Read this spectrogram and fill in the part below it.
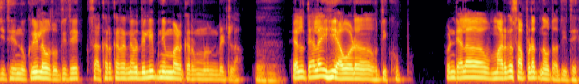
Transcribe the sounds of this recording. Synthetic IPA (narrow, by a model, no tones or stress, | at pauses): d͡ʑit̪ʰenokɾiːlaɦot̪ot̪it̪ʰeksakʰəɾkʰaɾanjaʋəɾd̪iliːpnimbaɭkəɾm̤əɽ̃uːnbeʈla | t̪jalat̪jalaiɦiːaʋəɽɦot̪̬iːkʰuːp | pəɳt̪jalamaɾɡəsapɽət̪nəʋt̪a̰t̪it̪ʰe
